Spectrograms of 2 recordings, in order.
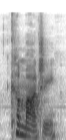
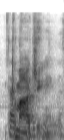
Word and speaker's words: Kamaji: Oh, no, sorry. Kamaji. – Kamaji, yeah. – K-A-M-A-J-I. I was saying it wrong.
